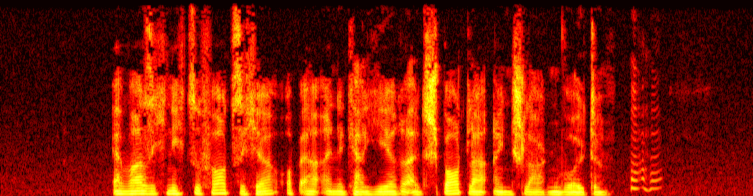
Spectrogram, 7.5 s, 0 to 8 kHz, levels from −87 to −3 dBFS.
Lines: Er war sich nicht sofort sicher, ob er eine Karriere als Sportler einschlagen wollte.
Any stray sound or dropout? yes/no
yes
